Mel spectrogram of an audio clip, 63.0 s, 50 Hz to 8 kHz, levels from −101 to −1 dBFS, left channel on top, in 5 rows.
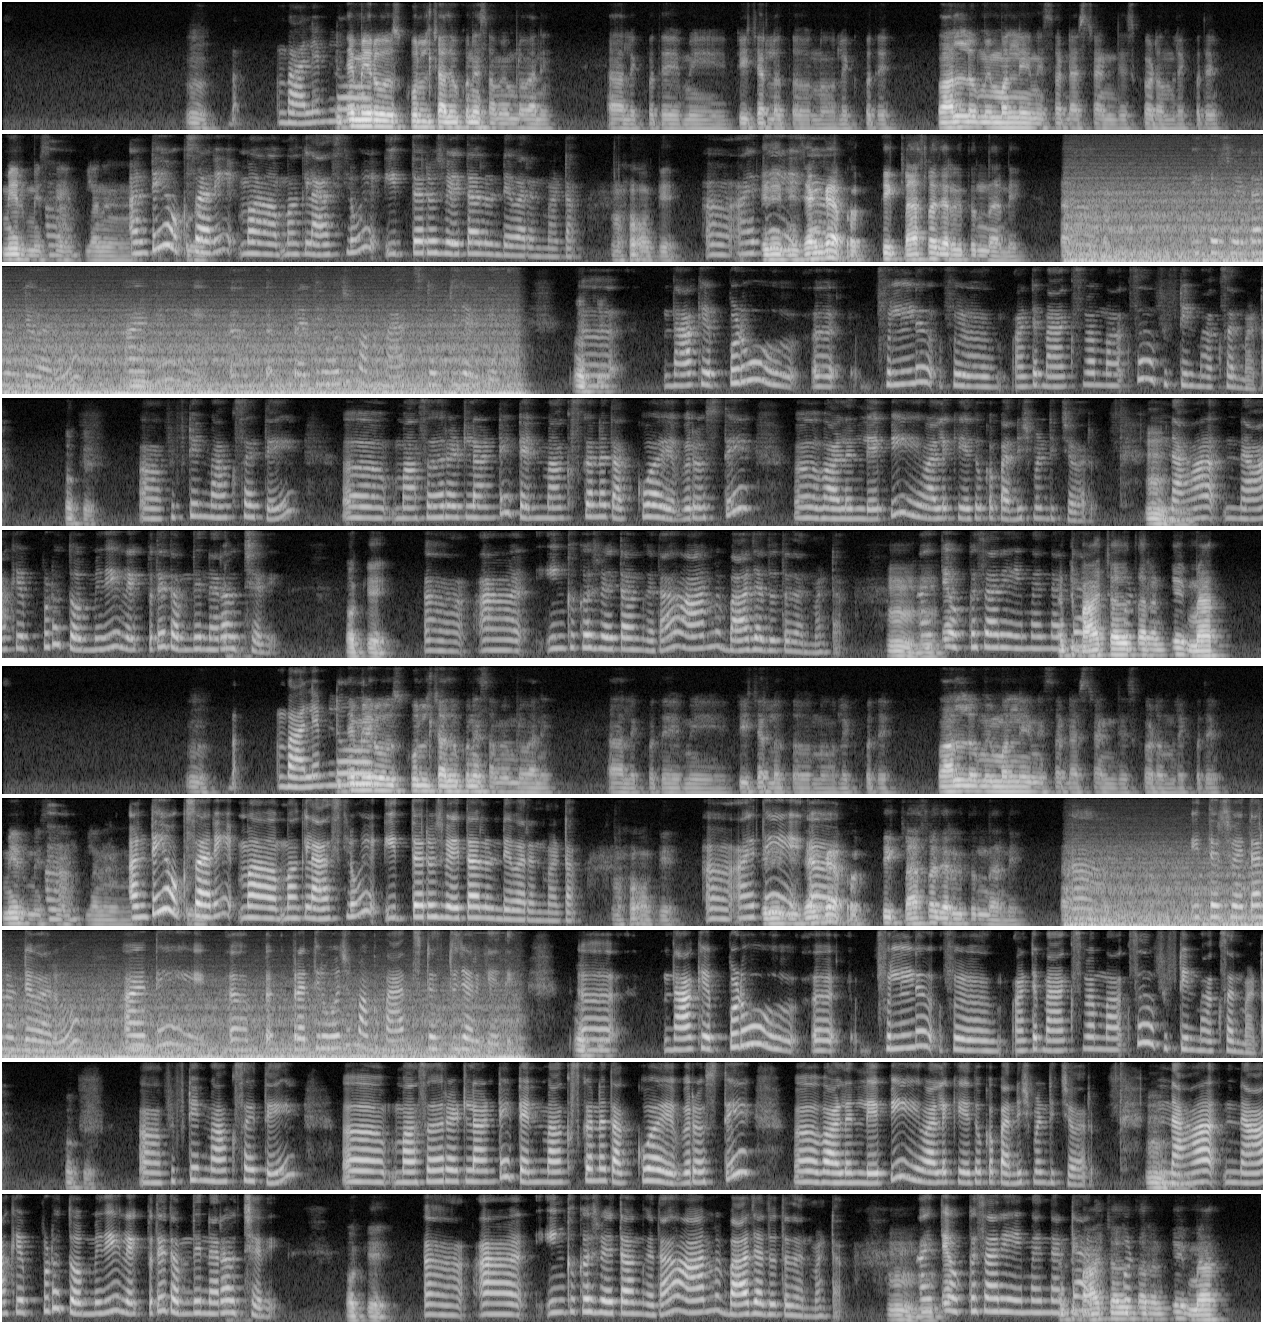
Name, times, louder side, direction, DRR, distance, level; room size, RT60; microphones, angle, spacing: voice 1, 2.7-3.8 13.0-13.4 13.9-18.3 19.6-20.9 23.3-23.7 24.5-30.7 31.0-31.3 31.8-37.8 39.2-40.9 41.2-48.7 49.0-53.2 54.7-58.8 59.6-61.8, right 5 dB, 45° right, 11 dB, 0.4 m, -27 dB
voice 2, 3.4-5.5 6.0-6.3 6.6-8.5 8.7-8.9 9.4-12.2 12.6-13.9 14.4-14.6 18.7-19.3 20.2-21.2 21.4-22.8 23.2-23.4 23.6-23.7 26.5-26.7 30.9-31.3 38.5-38.7 49.3-49.7 53.9-54.3 59.3-59.8 61.0-62.5, left 3 dB, 50° left, 7 dB, 0.6 m, -24 dB
sound 1, 23.2-30.4, left 1 dB, 70° left, 1.0 m, -26 dB
7.3 x 3.0 x 2.4 m, 0.28 s
head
